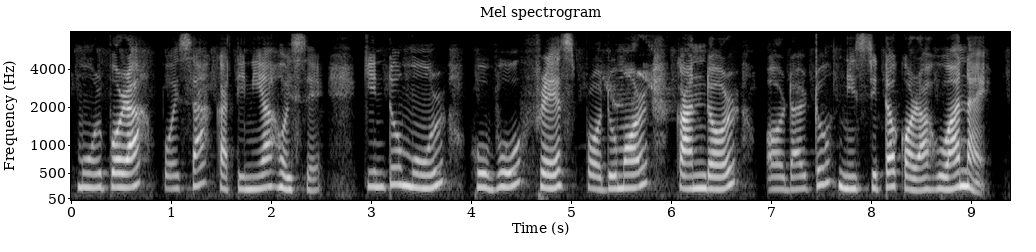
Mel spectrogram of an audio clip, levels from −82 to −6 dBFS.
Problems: constant background noise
